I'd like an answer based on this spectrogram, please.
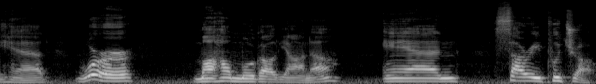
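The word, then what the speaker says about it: Śāriputra: were Maha Mogalana and Sari Putra or Shahi Pura that's the other way to say his name whom we mentioned when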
